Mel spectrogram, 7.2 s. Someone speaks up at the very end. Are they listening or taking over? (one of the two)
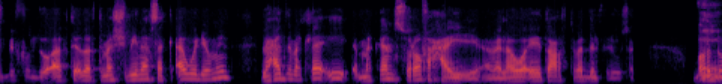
listening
